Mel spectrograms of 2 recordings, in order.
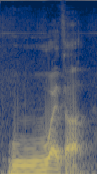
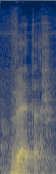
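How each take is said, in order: First: The opening w sound is held longer. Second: The opening w sound is short, not held. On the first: The speaker calls it right. "just hold on to that w a little bit more" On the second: The speaker calls it wrong. "Be careful, not"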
